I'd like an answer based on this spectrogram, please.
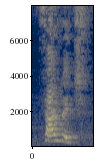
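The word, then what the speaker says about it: sandwich: Okay, सैंडविच, D silent, सैंडविच, handsome, Wednesday.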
